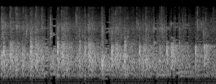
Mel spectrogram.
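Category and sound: crowd, audience applauding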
